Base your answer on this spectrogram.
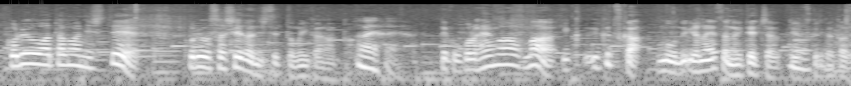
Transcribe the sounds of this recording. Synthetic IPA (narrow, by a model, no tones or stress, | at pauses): ko̞ɾe̞o̞at̪amaɲ̟iɕi̥t̪e̞ko̞ɾe̞o̞saɕeːd̪ãɲ̟iɕi̥t̪e̞̥t̪ːe̞mo̞iːka̰na̰t̪o̞̥ | d̪̥e̞ko̞ko̞ɾaɦẽ̞ɰ̃βamaːikikɯ̟t͡sɨ̥ka̰moːiɾanaijat͡sɨɡanɯ̟it̪e̞t͡ɕaɯ̟t̪ːe̞iɯ̟t͡sɨ̥kɯ̟ɾʲikat̪a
